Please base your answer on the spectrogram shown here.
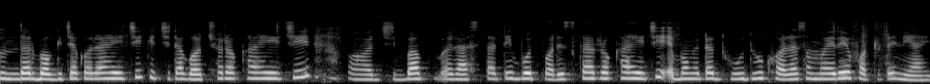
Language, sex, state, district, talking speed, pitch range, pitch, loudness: Odia, female, Odisha, Khordha, 140 wpm, 245-275 Hz, 260 Hz, -18 LUFS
